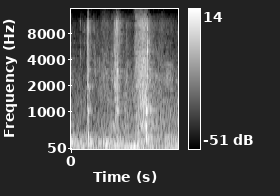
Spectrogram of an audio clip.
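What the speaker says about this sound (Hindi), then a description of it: "अब हम लहसुन और अदरक को कूड़ी डंडे में डालकर पीस लेंगे" Garlic and ginger pounded in a mortar and pestle, three separate dull thuds spaced about a third of a second apart, close and fairly soft.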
